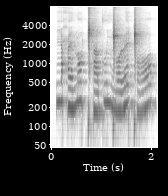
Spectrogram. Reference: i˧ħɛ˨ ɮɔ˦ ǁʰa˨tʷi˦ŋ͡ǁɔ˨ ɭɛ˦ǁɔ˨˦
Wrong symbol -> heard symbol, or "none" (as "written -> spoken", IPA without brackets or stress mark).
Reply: ɮ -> n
